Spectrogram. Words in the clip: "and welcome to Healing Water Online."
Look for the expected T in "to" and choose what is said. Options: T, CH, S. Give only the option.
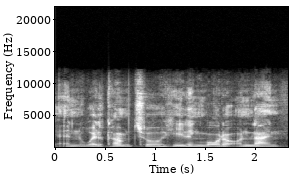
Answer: S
